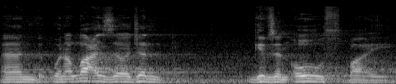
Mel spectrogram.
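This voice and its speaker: Some light background noise and audible room echo surround a man as he speaks. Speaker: religious teacher. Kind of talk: lecture. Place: church. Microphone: podium.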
